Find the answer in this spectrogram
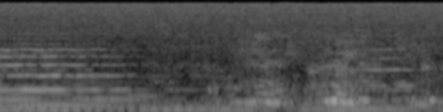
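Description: Bowed-string music ends about half a second in, followed by a murmur of indistinct voices: background chatter of a bar.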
